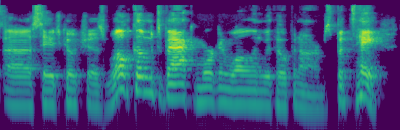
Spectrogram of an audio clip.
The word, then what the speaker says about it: Morgan Wallen: And then for the first time headlining Stagecoach in 2024 is Morgan Wallen. Yeah, you gotta say his name like that.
